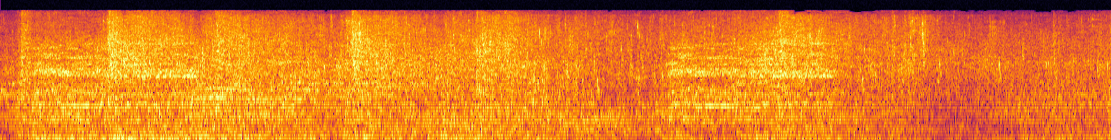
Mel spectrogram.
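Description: Heavy footsteps stomp and thud on stone.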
